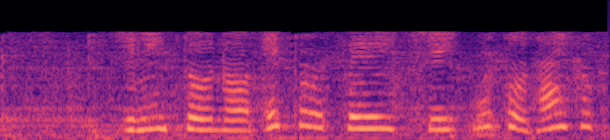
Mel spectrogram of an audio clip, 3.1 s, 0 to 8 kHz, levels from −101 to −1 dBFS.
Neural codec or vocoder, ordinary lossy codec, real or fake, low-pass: codec, 24 kHz, 1 kbps, SNAC; AAC, 16 kbps; fake; 7.2 kHz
